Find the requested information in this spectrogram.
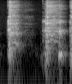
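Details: Deliberate, imitated cough from an adult, done as an abdominal exercise: two forceful, dry coughs and the start of a third.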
